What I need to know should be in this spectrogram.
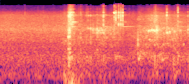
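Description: A baitcasting reel clicks as it is handled.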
